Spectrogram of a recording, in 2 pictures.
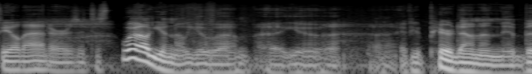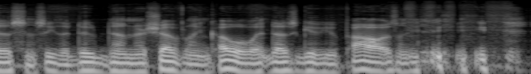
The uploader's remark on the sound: StoryCorps Interview. Outside of the American Folklife Center at the Library of Congress, May 24, 2005. Was conducted as part of the StoryCorps collection project.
